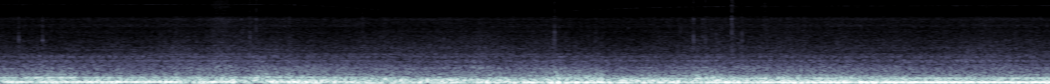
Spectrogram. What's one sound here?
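An oncoming car passes by.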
